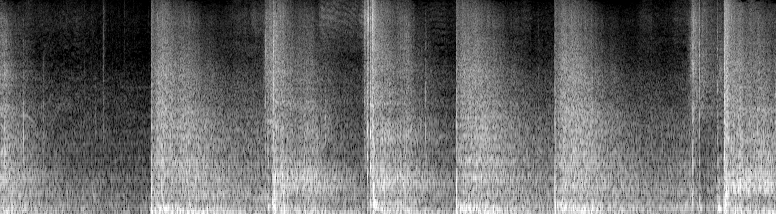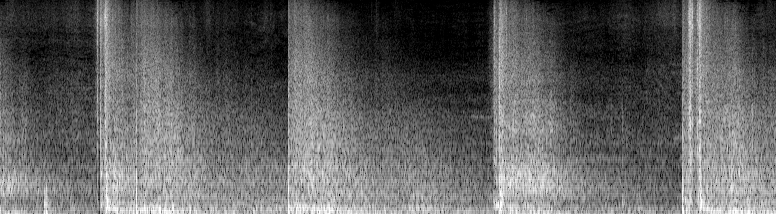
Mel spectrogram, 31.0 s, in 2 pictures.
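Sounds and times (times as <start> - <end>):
fireworks bangs with rumble: 0.0 - 1.6, 3.0 - 28.3, 29.2 - 31.0.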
